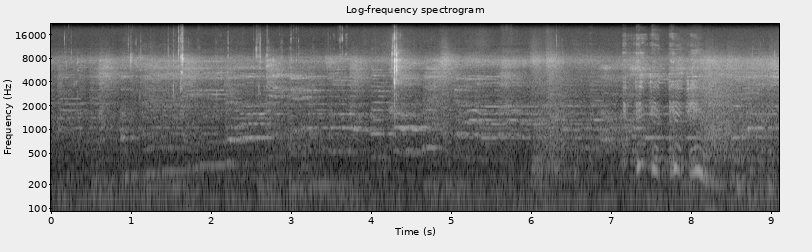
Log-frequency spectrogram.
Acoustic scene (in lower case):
restaurant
